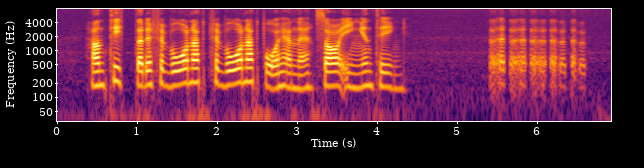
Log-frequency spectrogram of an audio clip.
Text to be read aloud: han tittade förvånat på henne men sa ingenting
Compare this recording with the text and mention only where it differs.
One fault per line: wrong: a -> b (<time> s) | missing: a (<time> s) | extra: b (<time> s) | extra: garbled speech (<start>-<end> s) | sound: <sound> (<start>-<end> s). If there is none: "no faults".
extra: förvånat (1.9 s)
missing: men (3.2 s)
sound: laugh (5.4-6.7 s)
